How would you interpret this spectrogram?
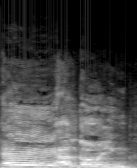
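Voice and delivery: high, loud, drawn-out hello; big sing-out greeting with swooping pitch; excited friend greeting. Shown as a demonstration. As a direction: greet a long-missed friend, stretched and high. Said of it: "that high pitch and that low pitch".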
